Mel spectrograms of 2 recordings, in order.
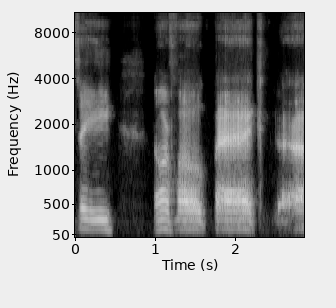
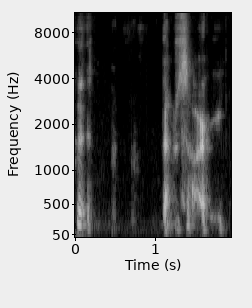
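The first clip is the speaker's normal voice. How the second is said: slow whispered apology through a laugh; 12 dB quieter, much slower than usual. Real, not acted. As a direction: breathe it out, still giggling. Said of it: "I don't know why I decided to do that".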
